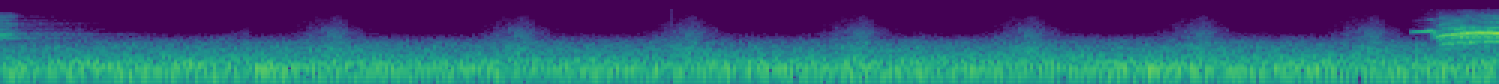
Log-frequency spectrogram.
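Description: An eagle's wings flap in a steady rhythm.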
